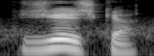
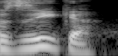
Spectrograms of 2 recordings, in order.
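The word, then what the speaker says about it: Žižka: Zizka. That is how it's pronounced. I'm American, and most of us call it either the Zizka, because it's a Z, so Ziz, not Ziz, or the Zika, because some people don't realize there's another Z in there.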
